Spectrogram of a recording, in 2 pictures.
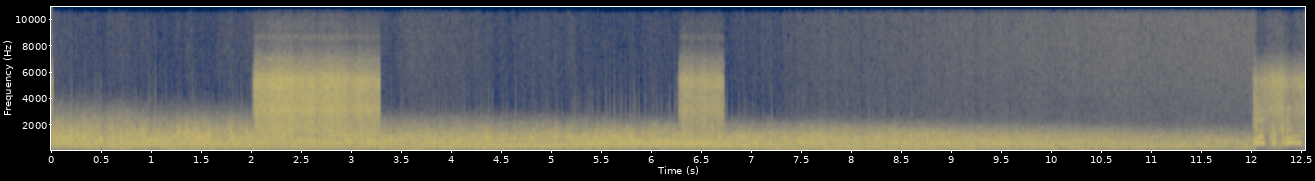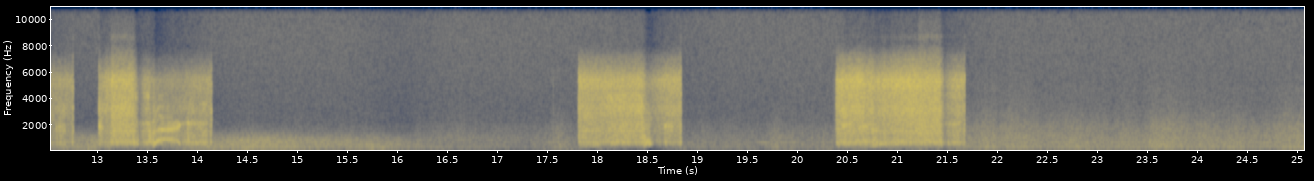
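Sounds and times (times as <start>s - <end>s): jet engines roaring: 0.0s - 25.0s
high hiss bursts: 2.0s - 3.3s, 6.3s - 6.8s.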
